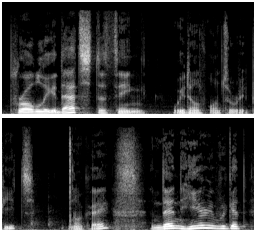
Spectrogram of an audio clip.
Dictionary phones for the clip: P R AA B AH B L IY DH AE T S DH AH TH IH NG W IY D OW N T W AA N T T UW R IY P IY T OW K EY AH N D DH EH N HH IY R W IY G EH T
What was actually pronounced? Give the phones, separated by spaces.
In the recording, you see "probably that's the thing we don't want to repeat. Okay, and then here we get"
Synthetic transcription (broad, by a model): P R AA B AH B L IY DH AE T S DH AH TH IH NG W IY D OW N T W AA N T T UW R IY P IY T OW K EY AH N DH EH N HH IY R W IY G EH T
